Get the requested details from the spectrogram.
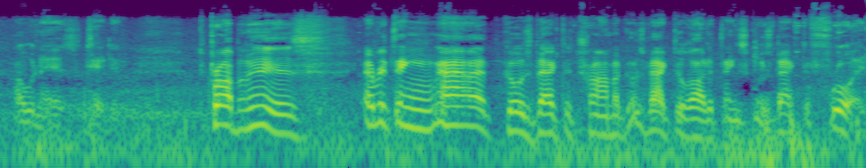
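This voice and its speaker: A man rushes along at a very fast pace over noticeable background noise. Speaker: vlogger, amateur comedian. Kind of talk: casual monologue to camera. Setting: outdoors, walking. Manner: loud; rambling, animated.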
